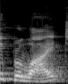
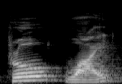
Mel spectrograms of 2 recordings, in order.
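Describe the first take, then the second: First: Said in the usual way. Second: प्रोवाइड split into two beats, pro-vide; syllable by syllable. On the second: Shown as a demonstration. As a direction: say प्रोवाइड with a gap after the first syllable. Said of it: "two syllable word है". (پرووائڈ کو دو حصوں میں توڑ کر بولیں)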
